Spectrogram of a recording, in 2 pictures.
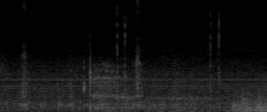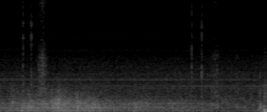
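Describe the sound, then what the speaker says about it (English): Deep thunder rolls outside, heard from indoors as a low rumble that swells to a loud peak in the middle and then slowly fades, with faint ticking in the background. "there's some thunder outside"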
